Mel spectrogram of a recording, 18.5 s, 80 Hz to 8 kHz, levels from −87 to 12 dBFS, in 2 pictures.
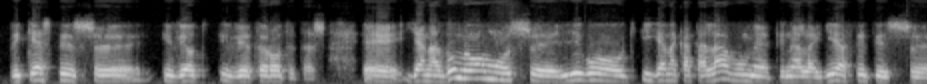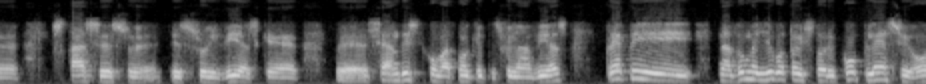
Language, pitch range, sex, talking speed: Greek, 145-185 Hz, male, 105 wpm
